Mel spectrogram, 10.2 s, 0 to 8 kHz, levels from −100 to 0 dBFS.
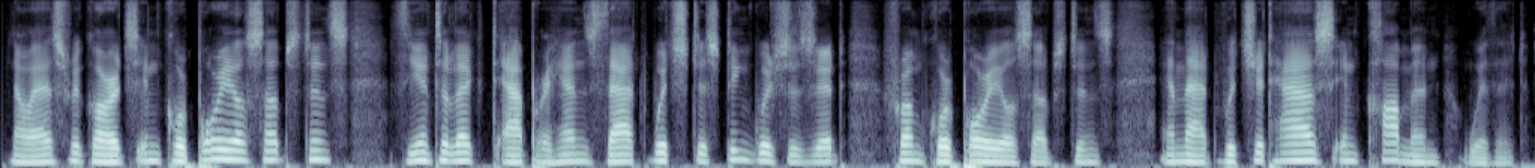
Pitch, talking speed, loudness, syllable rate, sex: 125 Hz, 140 wpm, -17 LUFS, 4.7 syllables/s, male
